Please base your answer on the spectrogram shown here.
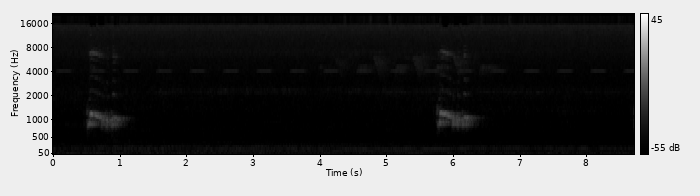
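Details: A local zebra dove delivers strong, low rolling coo phrases, two full bursts about five seconds apart and the start of a third, over quiet background with thin high chirps from other birds.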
